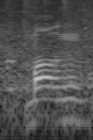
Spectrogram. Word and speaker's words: Meng: Meng, pronounced Meng or Meng, depending on who you are and where you're from.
